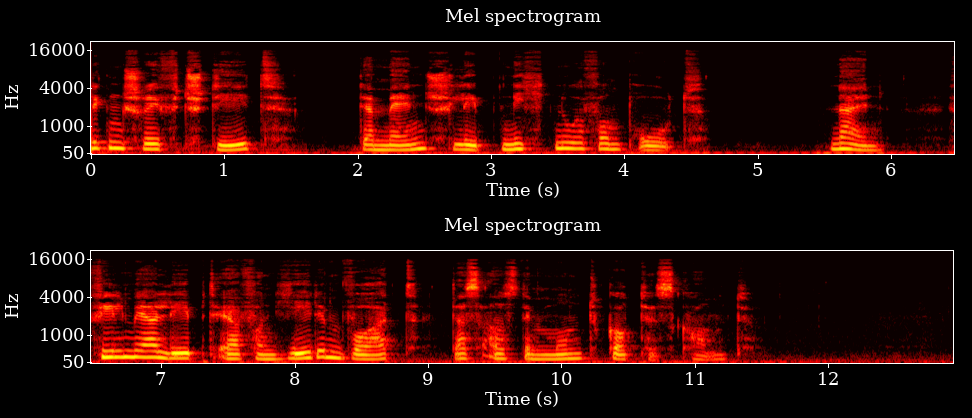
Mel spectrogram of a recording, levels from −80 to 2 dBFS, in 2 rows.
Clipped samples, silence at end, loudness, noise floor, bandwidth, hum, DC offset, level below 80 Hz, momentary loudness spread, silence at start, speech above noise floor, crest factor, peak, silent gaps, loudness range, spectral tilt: under 0.1%; 1.55 s; -28 LUFS; -59 dBFS; 16 kHz; none; under 0.1%; -52 dBFS; 15 LU; 0 s; 32 dB; 18 dB; -12 dBFS; none; 6 LU; -4.5 dB/octave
